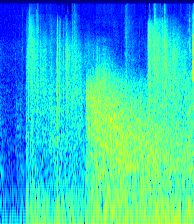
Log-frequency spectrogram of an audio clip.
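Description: Heavy battleship gunfire in the naval game Ultimate Admiral Dreadnoughts, a few loud booming salvos in quick succession building into a dense, sustained rumble of artillery.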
